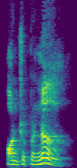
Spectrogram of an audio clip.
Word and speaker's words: entrepreneur: called a syllable so there are four syllables in this word and the stress falls on the last syllable on contr apreneur please speak this after me entrepreneur I hope this helps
